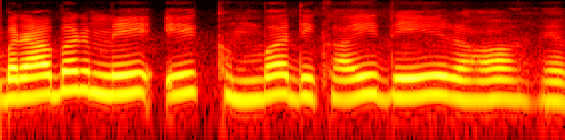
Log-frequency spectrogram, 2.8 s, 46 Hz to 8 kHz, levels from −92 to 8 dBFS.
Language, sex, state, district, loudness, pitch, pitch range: Hindi, female, Uttar Pradesh, Shamli, -16 LUFS, 235 Hz, 215-250 Hz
